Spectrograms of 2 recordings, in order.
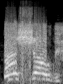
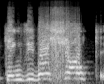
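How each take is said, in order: First: Don't shout in a squeaky mocking pitch; mock high voice. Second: A plain retold warning; quoting a listener. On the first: Caller mocks the man's warning in a squeaky voice. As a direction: mimic the man, much higher and teasing. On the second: Caller quotes a man telling him not to shout, plainly. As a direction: repeat what the man told him, plainly. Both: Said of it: "He saying".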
